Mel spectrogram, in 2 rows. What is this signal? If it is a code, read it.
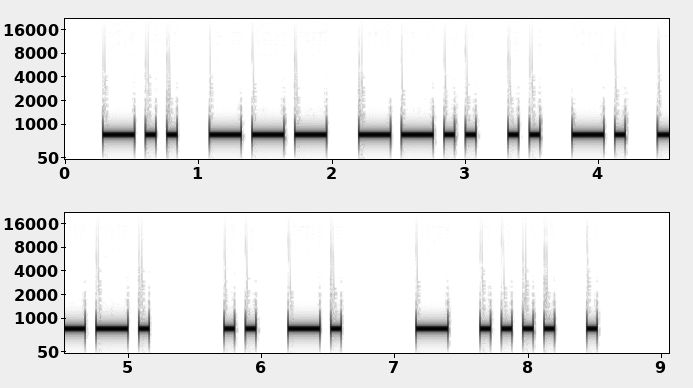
Morse code, heard as a keyed tone, about 15 wpm, 700 Hz. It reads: DOZING IN THE
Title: Pangram Challenge v2 - 15wpm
